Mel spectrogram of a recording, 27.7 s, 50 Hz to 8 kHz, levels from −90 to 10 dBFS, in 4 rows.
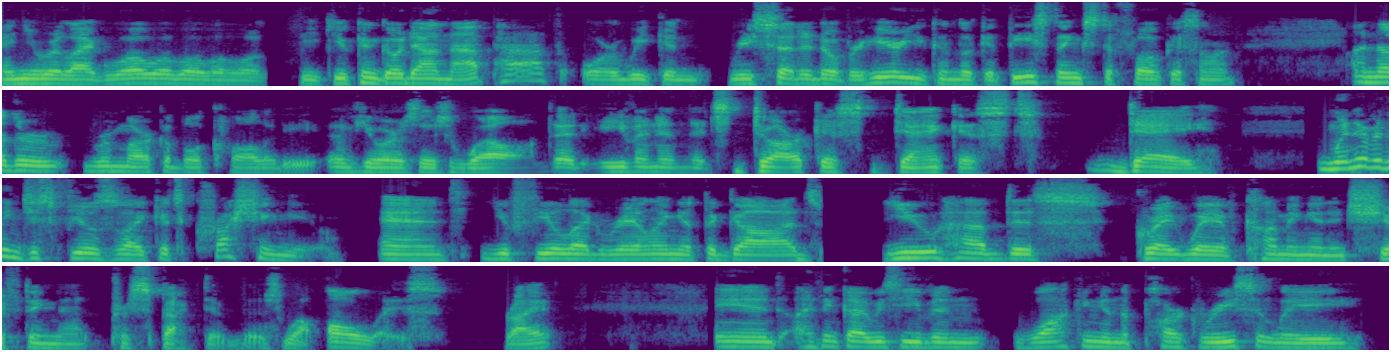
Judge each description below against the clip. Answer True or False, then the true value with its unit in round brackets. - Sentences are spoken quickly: False (190 wpm)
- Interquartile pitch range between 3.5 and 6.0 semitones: False (3.1 semitones)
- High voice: False (125 Hz)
